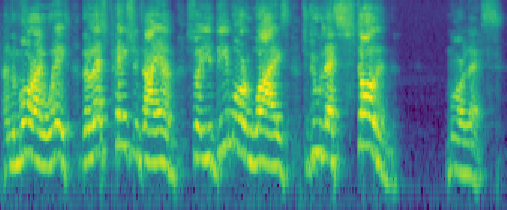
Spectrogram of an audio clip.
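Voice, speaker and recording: An actor playing a mean, pious outlaw gunslinger with a taunting manner in a western audio drama. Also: male voice, high voice, lively intonation, measured pace, sharp tone, no echo, full character voice. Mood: menacing.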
